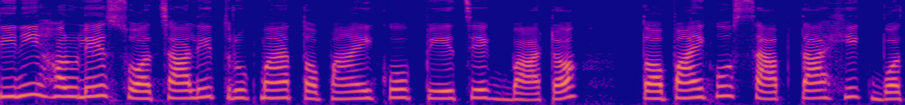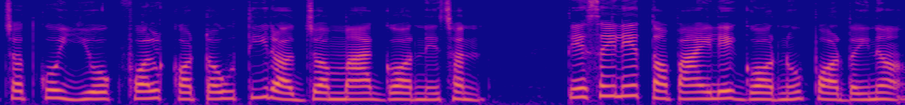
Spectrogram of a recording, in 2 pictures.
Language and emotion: Nepali, neutral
